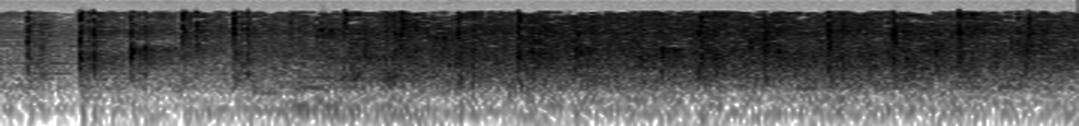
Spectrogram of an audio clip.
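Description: Audience applause, faint at first and slowly building over the first second or two into a steady clatter of many hands clapping.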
